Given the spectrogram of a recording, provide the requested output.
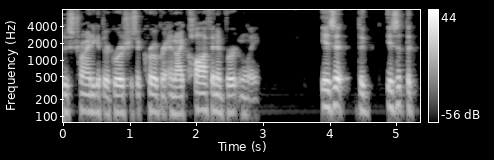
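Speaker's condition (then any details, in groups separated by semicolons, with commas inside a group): No condition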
